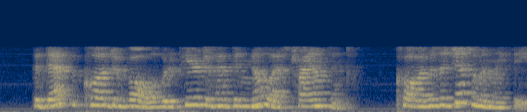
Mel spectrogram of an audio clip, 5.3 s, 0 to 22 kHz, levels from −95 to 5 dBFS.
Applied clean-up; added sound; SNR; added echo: none; none; none; reverberation time 0.3 s.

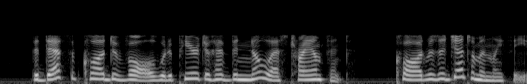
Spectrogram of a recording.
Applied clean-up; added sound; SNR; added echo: none; none; none; none.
